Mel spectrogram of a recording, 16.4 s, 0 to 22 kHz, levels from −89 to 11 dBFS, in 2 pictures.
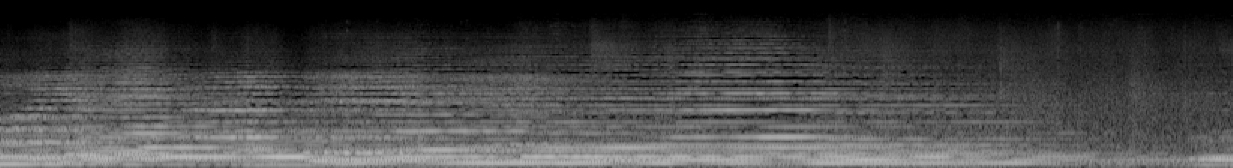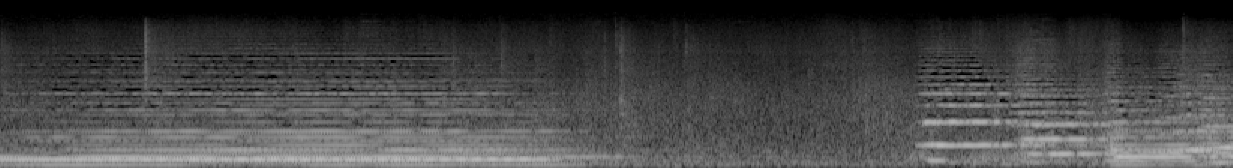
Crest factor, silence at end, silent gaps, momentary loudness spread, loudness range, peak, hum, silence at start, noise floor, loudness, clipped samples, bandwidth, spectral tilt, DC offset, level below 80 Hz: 12 dB; 0 s; none; 16 LU; 6 LU; -10 dBFS; none; 0 s; -42 dBFS; -22 LUFS; under 0.1%; 12 kHz; -7.5 dB/octave; under 0.1%; -50 dBFS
